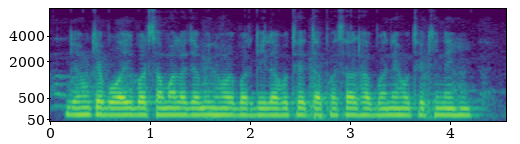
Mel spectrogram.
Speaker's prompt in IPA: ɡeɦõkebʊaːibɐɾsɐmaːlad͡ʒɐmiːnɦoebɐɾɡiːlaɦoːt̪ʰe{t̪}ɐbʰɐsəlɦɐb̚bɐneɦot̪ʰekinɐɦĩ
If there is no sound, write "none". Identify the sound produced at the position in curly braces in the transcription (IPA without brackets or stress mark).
t̪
